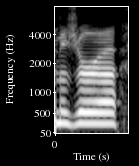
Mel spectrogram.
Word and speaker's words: Missouri: Notable incidents and locations: Louisiana, Missouri, Butler County, Clinton County, Crawford County, Sullivan, Missouri, and Big Piney River. And the reason I pronounce it Missouri, and I have learned that this is depends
